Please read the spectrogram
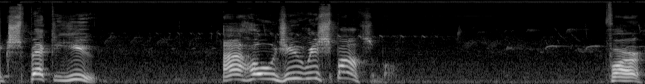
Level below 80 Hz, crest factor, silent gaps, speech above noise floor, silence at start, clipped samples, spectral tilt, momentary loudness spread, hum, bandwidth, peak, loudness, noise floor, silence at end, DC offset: -62 dBFS; 18 dB; none; 30 dB; 0 s; under 0.1%; -4 dB/octave; 18 LU; none; over 20 kHz; -4 dBFS; -19 LUFS; -49 dBFS; 0 s; under 0.1%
